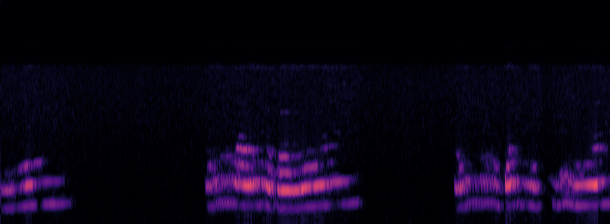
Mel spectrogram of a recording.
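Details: A bored tomcat making weird noises in the middle of the night, recorded indoors by a surveillance camera. Three warbling, gargled yowls; the middle one is the longest, at about one and a half seconds, and the last breaks into two parts.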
